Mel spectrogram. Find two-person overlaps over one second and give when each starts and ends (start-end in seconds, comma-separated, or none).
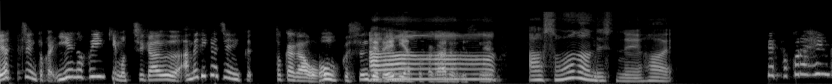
3.7-5.0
